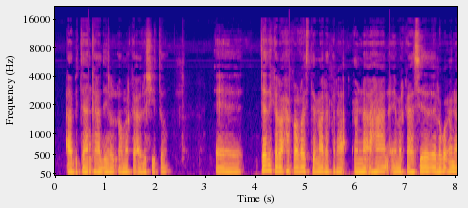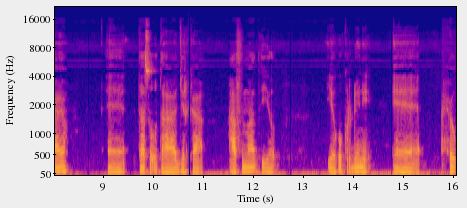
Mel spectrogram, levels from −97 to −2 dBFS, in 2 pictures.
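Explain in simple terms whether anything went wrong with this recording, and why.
The speech cuts out in brief, hard-edged dropouts roughly every 2 seconds: at 0.65, 2.66, 4.67 (between "teda kale" and "kalo lo isticmaali karaa"), 6.68 (after "isticmaali karaa cuno ahaan"), 8.69 to 8.71 (just before "ee taasi"), 10.70 to 10.74, 12.73 to 12.76, and 14.75 s. This is a gap between stream segments. The audio arrives in 2-second pieces whose timing doesn't quite line up, so the player fills each mismatch with silence. No speech is lost.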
